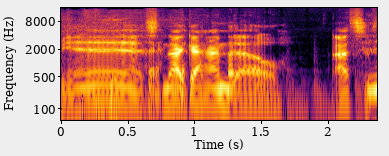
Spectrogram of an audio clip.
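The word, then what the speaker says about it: Naganadel: this this Ultra it's like so hard to pronounce dud right nag Handel that's its name yes Naga Handel that's his name and so just so you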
